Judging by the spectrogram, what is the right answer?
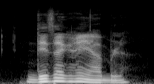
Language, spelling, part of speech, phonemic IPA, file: French, désagréable, adjective, /de.za.ɡʁe.abl/, Fr-désagréable.ogg
- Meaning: unpleasant; disagreeable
